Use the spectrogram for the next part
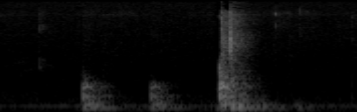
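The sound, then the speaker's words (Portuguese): Three knocks on a wooden door, evenly spaced. The third lands noticeably harder and brighter than the first two, with quiet background and no voices. “Bateu à porta o mais delicadamente possível com suas enormes patas.”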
